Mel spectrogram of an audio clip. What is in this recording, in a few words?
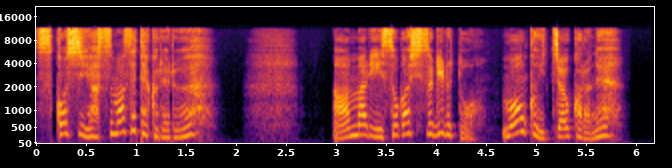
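Japanese, Voice; OPERATIONOVER; GF Alarm; PzB39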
